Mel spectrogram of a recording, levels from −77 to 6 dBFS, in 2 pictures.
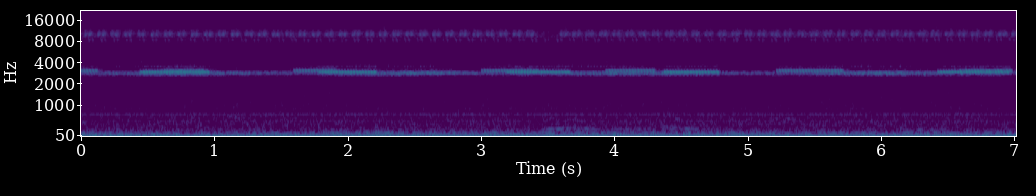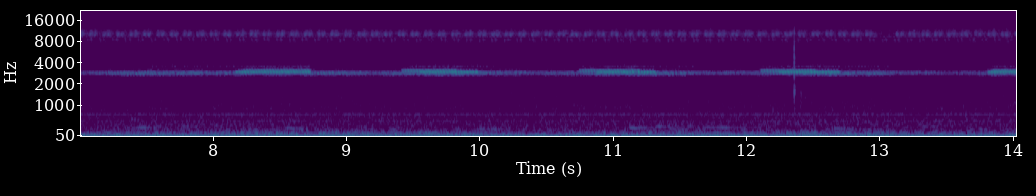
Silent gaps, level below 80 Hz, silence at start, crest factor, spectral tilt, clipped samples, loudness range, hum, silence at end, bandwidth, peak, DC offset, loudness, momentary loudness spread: none; -60 dBFS; 0 s; 22 dB; -0.5 dB/octave; under 0.1%; 1 LU; none; 0 s; 16 kHz; -26 dBFS; 0.2%; -45 LUFS; 9 LU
